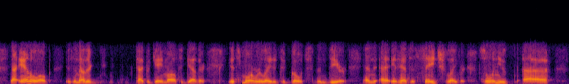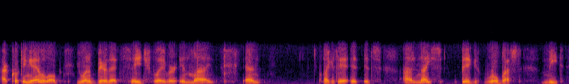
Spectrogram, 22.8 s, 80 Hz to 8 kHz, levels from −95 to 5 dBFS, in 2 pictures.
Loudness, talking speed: -25 LUFS, 130 wpm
